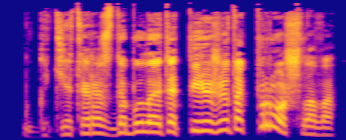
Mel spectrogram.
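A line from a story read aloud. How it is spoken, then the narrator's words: Angry growl. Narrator (Russian): прорычал он, становясь сердитым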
